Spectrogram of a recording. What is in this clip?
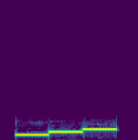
out of service europe
Out-of-service signal on european (excepting UK) telephony. Made with a VoIP call.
